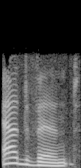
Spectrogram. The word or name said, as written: Advent Bay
